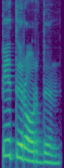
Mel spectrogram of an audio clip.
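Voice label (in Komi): "петыр ордын", Komi, female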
